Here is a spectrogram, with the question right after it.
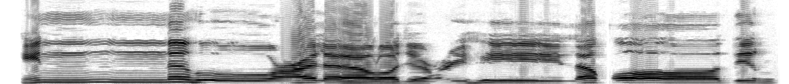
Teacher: انہ نون مشدد پر غنہ ہوگا، ہا کے اوپر الٹا پیش ہے، 1 الف کے برابر کھینچ کر پڑھیں گے۔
